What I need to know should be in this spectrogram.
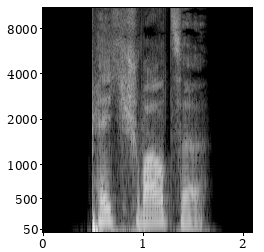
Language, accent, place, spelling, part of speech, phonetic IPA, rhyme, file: German, Germany, Berlin, pechschwarze, adjective, [ˈpɛçˈʃvaʁt͡sə], -aʁt͡sə, De-pechschwarze.ogg
- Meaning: inflection of pechschwarz: 1. strong/mixed nominative/accusative feminine singular 2. strong nominative/accusative plural 3. weak nominative all-gender singular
